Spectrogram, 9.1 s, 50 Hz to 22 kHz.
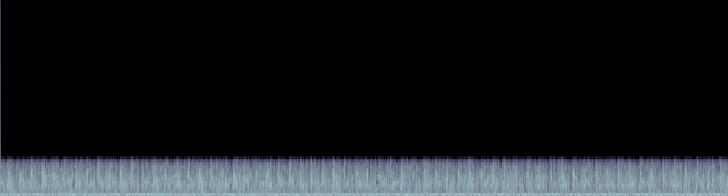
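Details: Truck with LS1 V8 block from a C5 Corvette, warm after 5–8 minutes running: deep idle rumble with a fast, uneven ticking knock; owner suspects piston slap, unconfirmed; runs strong, no leaks or smoke.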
